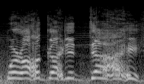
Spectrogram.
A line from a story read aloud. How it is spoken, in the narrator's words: screamed a man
